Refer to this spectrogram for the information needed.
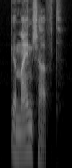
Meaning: community, collective, syndicate, consortium
- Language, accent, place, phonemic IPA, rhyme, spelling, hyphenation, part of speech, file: German, Germany, Berlin, /ɡəˈmaɪ̯nʃaft/, -aɪ̯nʃaft, Gemeinschaft, Ge‧mein‧schaft, noun, De-Gemeinschaft.ogg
